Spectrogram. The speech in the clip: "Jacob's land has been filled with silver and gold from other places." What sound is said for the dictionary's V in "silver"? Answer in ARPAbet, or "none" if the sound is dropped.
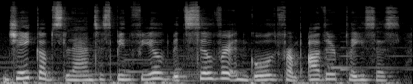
V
